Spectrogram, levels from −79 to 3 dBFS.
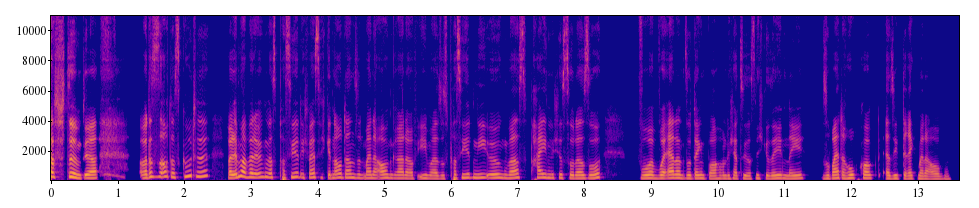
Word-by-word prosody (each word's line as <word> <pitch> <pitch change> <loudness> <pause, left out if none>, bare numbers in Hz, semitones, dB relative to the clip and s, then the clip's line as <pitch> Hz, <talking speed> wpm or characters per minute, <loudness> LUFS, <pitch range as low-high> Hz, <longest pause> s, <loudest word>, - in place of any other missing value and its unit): Das 295 - +6
stimmt, 260 -8 +6
ja. 215 0 +7 0.6
Aber 220 - +3
das 300 +4 +2
ist 295 - -3
auch 295 +2 +4
das 275 -1 -2
Gute, 330 +1 +2 0.3
weil 220 0 +6
immer, 310 +1 +6
wenn 270 -1 +4
irgendwas 265 0 0
passiert, 275 -1 -1
ich 240 - -9
weiß 255 0 0
nicht, 235 - -13
genau 225 +3 0
dann 245 -1 -1
sind 225 -2 -6
meine 215 -1 -1
Augen 220 0 0
gerade 205 -1 -2
auf 195 - -7
ihm, 205 -1 -4
also 190 0 -3
es 190 - -9
passiert 240 +1 -2
nie 235 +1 -1
irgendwas 230 +1 0
Peinliches 230 -2 -3
oder 205 0 +1
so, 210 +5 0 0.6
wo 205 +1 +2
er 200 -2 -2
wo 205 - +2
er 215 +3 +4
dann 225 -2 +1
so 205 0 -1
denkt: 205 0 -1
„Boah, 180 0 -2
hoffentlich 190 +1 -6
hat 190 0 -4
sie 195 - -3
das 180 +1 -7
nicht 200 -1 -7
gesehen.“ 195 +1 -1
Ne, 195 +3 -2 0.2
sobald 205 +3 0
er 195 - -2
hochguckt, 210 0 0
er 195 - -2
sieht 195 0 -4
direkt 190 -1 -3
meine 175 -3 -3
Augen. 165 0 -6
215 Hz, 245 wpm, -24 LUFS, 195-245 Hz, 0.6 s, ja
